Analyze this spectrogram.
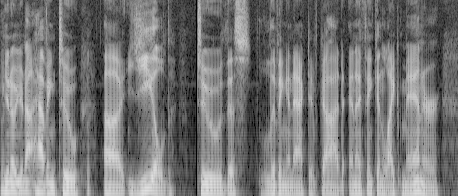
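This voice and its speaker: At a moderate pace, a man with an American accent and an ordinary speaking voice talks at medium pitch with ordinary pitch variation on a very clean recording with a silent background. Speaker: pastor and podcast host. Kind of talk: casual chat.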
